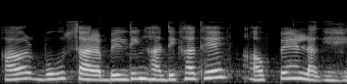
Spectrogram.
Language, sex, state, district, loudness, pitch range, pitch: Chhattisgarhi, female, Chhattisgarh, Raigarh, -16 LUFS, 220-270 Hz, 235 Hz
